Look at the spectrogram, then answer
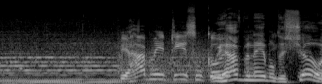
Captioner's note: speaking German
